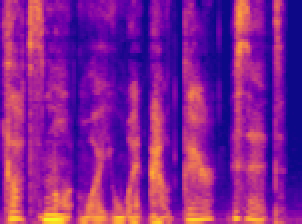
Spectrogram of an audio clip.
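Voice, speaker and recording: A woman's voice: fairly low pitch, expressive, normal speed, faint music behind, pitched above the performer's own voice, lightly acted. A woman reader voicing an angry, wounded woman leader who speaks in a clipped, accusing way in a romantic audio story. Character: angry, cold, wounded woman leader confronting her lover. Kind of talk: audio fiction dialogue reading.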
